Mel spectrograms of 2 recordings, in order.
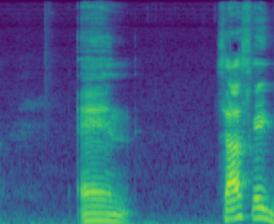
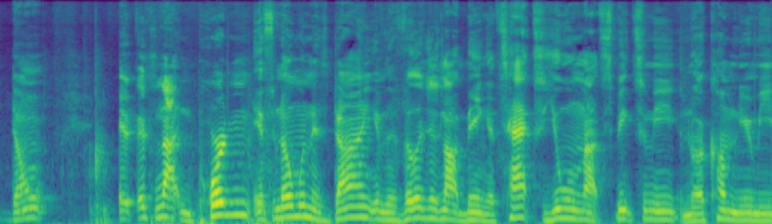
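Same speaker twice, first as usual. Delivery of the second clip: raised voice, higher and louder, cutting her off; angry telling-off; 5 semitones higher, 4 dB louder than usual. Retold or imitated. Naruto furiously orders the girl to keep away, loud and high.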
